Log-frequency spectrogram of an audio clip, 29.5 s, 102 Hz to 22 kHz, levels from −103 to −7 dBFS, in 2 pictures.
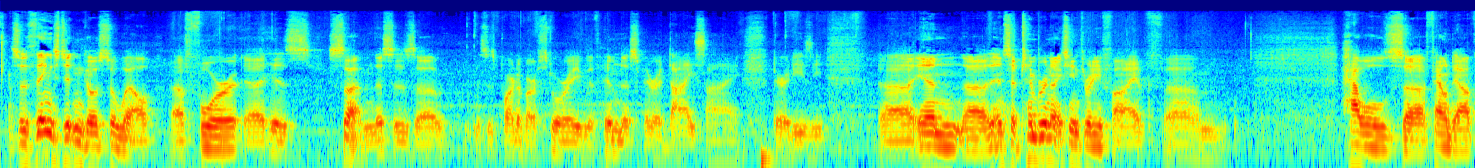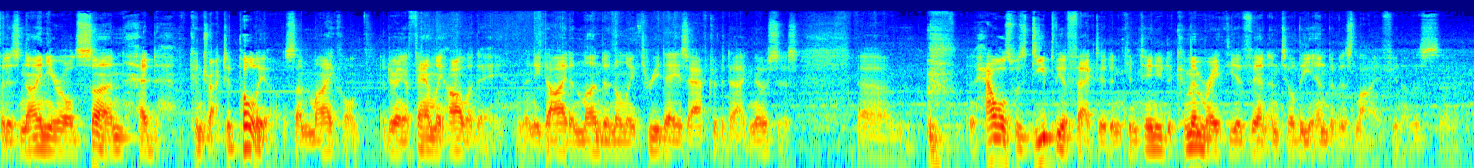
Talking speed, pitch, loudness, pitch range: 165 wpm, 85 Hz, -26 LUFS, 80-100 Hz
